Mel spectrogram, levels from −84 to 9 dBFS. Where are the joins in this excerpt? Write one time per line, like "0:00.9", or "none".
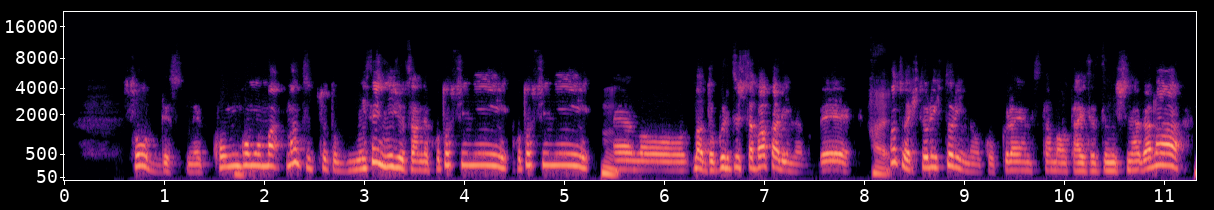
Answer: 0:04.5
